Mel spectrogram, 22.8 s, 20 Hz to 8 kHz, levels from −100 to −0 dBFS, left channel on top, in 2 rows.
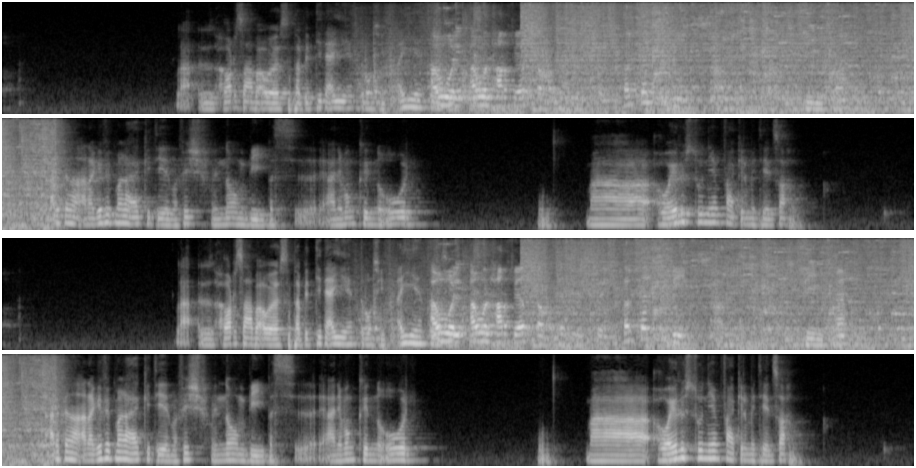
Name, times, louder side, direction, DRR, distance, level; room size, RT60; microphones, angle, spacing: voice 1, 2.2-5.7 9.9-10.5 11.9-16.6 18.1-18.2 18.7-21.4, right 4 dB, 55° right, 14 dB, 0.6 m, -29 dB
sound 1, 4.3-12.1, left 1 dB, ahead, 1.1 m, -29 dB
voice 2, 5.4-8.6 10.4-10.6, right 4 dB, 75° right, 7 dB, 1.0 m, -25 dB
10.5 x 8.5 x 3.5 m, 0.63 s
head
